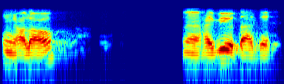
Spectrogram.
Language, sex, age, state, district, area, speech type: Manipuri, male, 18-30, Manipur, Kakching, rural, conversation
